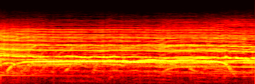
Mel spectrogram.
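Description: A crowd of excited women cheers and shrieks continuously after a show at the Crazy Horse in Paris, high-pitched voices overlapping in a loud, sustained wall of squeals and whoops with rising and falling cries throughout.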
